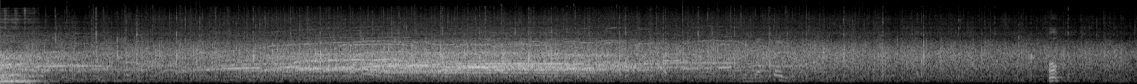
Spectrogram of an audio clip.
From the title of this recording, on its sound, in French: De Retour En Public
